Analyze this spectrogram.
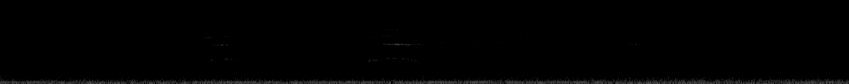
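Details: Sleepy black kittens resting in sand and cotton pots give two short, high meows that arch up and fall, about two seconds apart. A rapid run of faint chirps follows over a steady low hum.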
